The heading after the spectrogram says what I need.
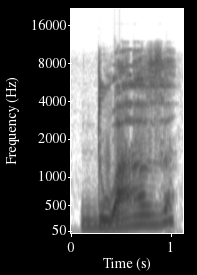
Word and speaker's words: doivent: All right, and then the last one, ils doivent. So same thing, classic ending for the plural form, ENT here. Okay, but then you don't pronounce it.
